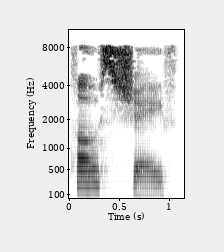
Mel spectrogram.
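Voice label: "close shave", English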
